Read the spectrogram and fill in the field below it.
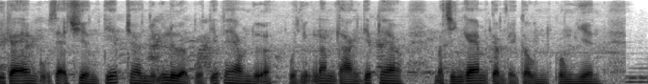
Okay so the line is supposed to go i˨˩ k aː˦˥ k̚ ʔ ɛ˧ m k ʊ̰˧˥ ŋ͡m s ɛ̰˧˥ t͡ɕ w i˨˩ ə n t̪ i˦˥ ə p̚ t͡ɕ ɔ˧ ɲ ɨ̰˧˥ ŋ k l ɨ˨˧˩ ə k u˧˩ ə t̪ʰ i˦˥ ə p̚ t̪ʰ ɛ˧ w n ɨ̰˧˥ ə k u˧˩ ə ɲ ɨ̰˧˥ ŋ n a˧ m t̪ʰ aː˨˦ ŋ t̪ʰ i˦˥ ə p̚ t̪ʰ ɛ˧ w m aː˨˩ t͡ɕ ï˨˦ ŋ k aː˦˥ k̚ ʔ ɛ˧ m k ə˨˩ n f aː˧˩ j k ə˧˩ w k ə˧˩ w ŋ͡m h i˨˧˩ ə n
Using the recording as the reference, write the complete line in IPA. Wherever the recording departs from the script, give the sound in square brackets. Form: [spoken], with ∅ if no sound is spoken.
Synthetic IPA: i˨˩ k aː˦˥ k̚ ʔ ɛ˧ m k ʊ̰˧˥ ŋ͡m s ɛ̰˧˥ t͡ɕ w i˨˩ ə n t̪ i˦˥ ə p̚ t͡ɕ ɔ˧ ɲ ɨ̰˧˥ ŋ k l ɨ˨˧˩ ə k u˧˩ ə [t̪] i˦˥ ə p̚ t̪ʰ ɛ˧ w n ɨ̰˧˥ ə k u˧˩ ə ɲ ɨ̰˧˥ ŋ n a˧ m t̪ʰ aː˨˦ ŋ [t̪] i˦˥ ə p̚ t̪ʰ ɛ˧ w m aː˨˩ t͡ɕ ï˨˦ ŋ k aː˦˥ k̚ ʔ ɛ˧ m k ə˨˩ n f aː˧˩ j k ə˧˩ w k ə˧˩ w ŋ͡m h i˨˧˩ ə n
